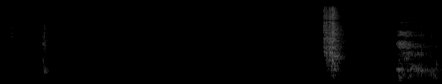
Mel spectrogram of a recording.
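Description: Canon EOS DSLR shutter firing once, a short sharp clack about three seconds in, in an otherwise near-silent room, with a faint click about half a second in.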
